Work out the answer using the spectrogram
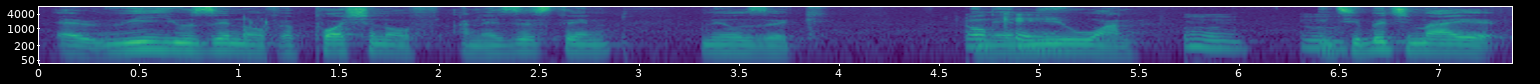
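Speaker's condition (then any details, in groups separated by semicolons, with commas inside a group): No condition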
